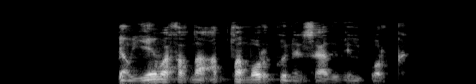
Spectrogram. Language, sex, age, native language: Icelandic, male, 20-29, Icelandic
